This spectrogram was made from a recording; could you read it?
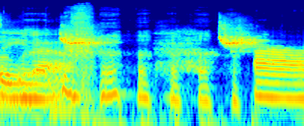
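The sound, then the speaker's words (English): A pet bird chatters in a loud, speech-like babble, mixing talking-style syllables with sharp, high chirps over about two seconds. “My bird's talking.”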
